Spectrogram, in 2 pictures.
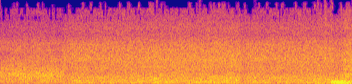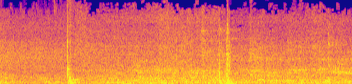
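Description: Steady machine noise of a car-factory hall, with a few sharp knocks and clanks about five, six and nearly nine seconds in.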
